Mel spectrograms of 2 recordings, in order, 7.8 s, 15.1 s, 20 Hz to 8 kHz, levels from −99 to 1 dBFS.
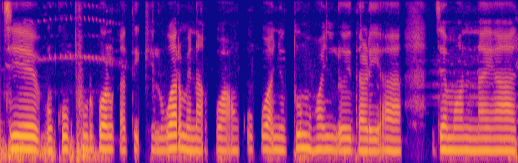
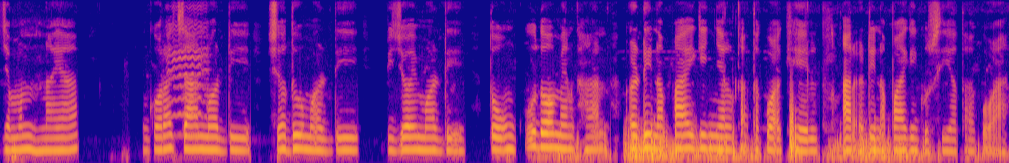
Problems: constant background noise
